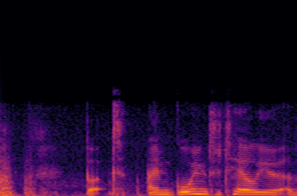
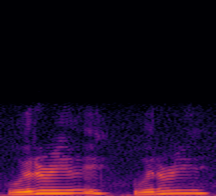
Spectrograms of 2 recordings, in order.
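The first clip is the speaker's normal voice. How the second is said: put-on higher, louder girly "Literally"; mock valley girl; 7 semitones higher, 4 dB louder than usual. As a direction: ham up the gushing "Literally". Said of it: "why do lassies say that?".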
